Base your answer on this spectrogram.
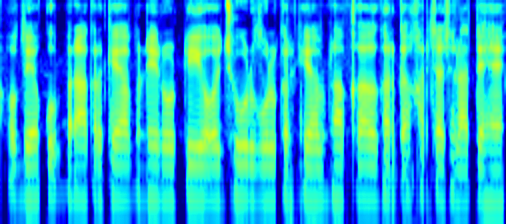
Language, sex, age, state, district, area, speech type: Urdu, male, 30-45, Uttar Pradesh, Lucknow, rural, spontaneous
